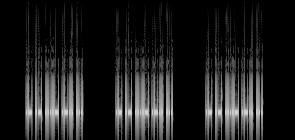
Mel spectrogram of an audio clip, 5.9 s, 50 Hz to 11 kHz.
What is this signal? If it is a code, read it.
Morse code, heard as a keyed tone, about 49 wpm, 700 Hz. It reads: AA4LS AA4LS AA4LS
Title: Call Signs Repeated 2x - 50wpm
